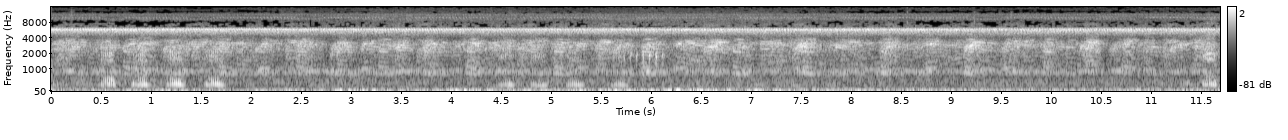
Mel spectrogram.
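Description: A frog gives short, low croaks in quick bursts of three or four over a steady high hum.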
